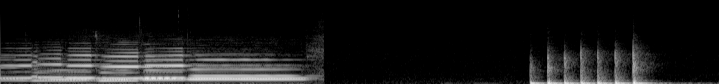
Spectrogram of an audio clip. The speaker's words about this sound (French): Tiens, qui frappe à ma porte? C'est nous! Oh, mais que font tous les voisins devant la porte de notre sorcière qui oublie tout?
